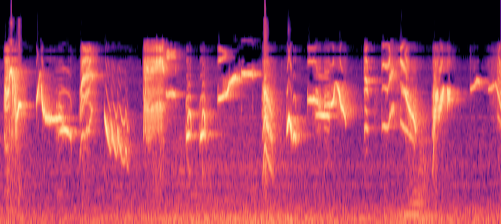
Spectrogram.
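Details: Geokichla interpres, the chestnut-capped thrush, known locally as anis kembang, kept as a contest and master bird: a dense, continuous stream of varied whistles, slurs and harsh notes jumping between low and very high pitches. No other sounds.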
